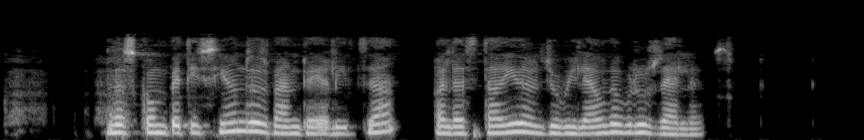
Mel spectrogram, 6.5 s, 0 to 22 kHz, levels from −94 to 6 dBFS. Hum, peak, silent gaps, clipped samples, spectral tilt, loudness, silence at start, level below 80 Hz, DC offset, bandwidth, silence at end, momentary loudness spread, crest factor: none; -4 dBFS; 3.06-3.25 s; under 0.1%; -6 dB/octave; -19 LUFS; 0.8 s; -60 dBFS; under 0.1%; 7.6 kHz; 1.05 s; 8 LU; 16 dB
